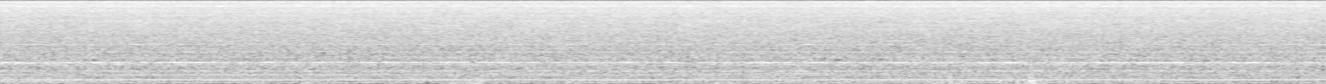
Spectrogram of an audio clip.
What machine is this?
fan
